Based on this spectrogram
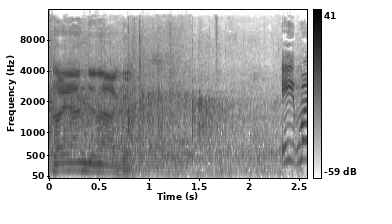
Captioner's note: applause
